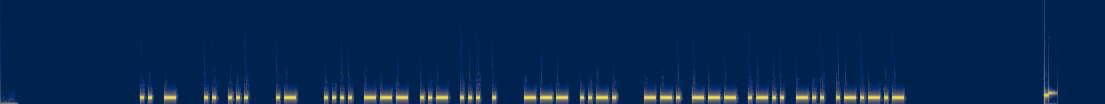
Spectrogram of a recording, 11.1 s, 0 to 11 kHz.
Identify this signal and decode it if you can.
Morse code, heard as a keyed tone, about 29 wpm, 700 Hz. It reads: IT IS A HOUSE OF GOLD.
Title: Sentences from Top 1000 Words - Review Part 3 - 30wpm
